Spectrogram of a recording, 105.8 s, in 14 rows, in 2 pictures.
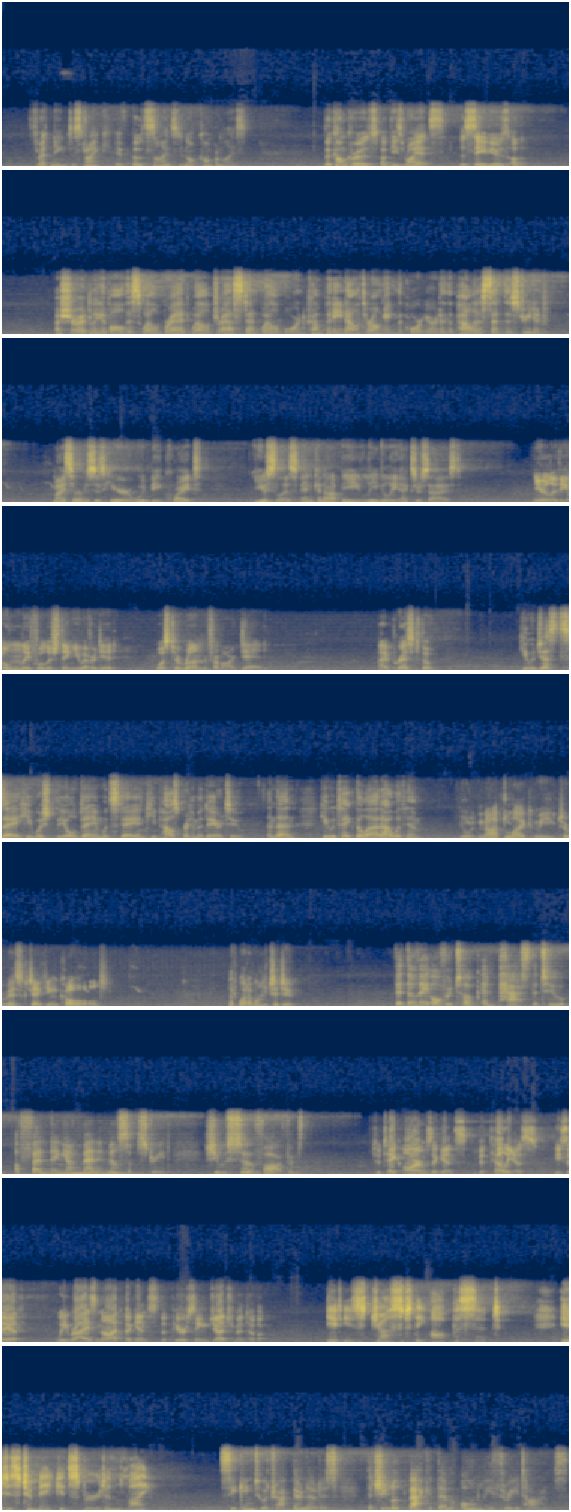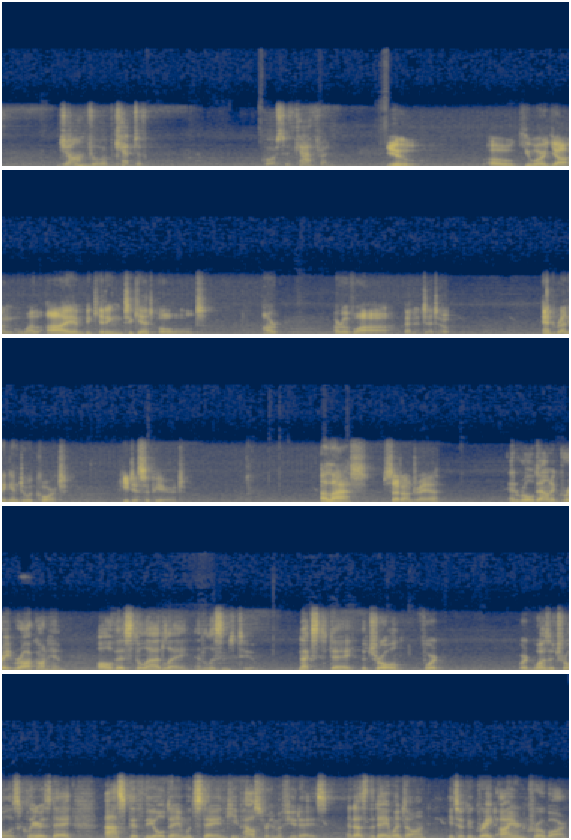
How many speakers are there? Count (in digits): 9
